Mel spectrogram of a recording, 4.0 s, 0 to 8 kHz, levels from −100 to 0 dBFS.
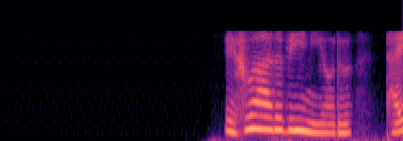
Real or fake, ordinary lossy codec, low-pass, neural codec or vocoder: fake; AAC, 16 kbps; 7.2 kHz; codec, 16 kHz, 0.9 kbps, LongCat-Audio-Codec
